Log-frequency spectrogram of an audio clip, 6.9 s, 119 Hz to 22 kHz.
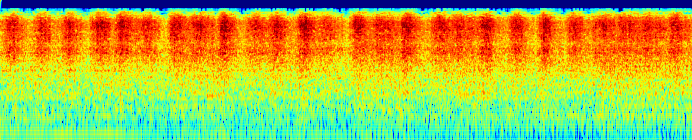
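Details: Alexander Dennis Enviro 200 bus (YJ09 CVD) in service, recorded on board: heavy steady diesel drone with a coarse pulsing rattle about four times a second, loud vibration noise while driving, cause unclear.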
